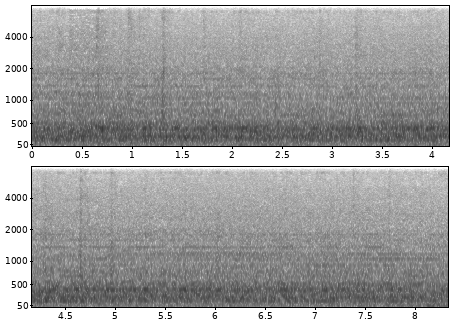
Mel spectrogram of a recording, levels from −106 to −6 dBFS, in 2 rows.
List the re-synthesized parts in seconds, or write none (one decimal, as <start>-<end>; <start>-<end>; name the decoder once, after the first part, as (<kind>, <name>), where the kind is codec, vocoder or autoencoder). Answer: 0.0-4.8 (vocoder, Vocos); 5.5-7.3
